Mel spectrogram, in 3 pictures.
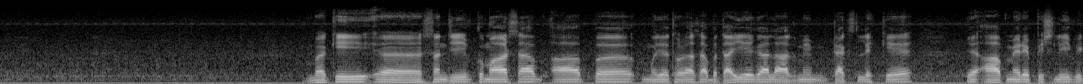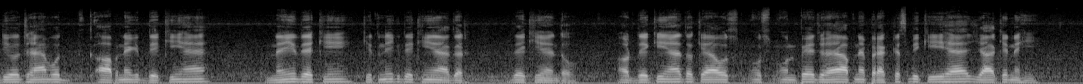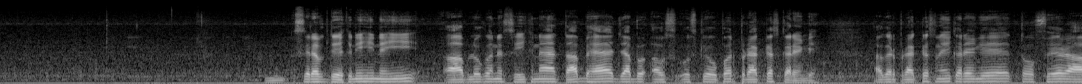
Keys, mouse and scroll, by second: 0.2 space, 0.4-4.2 drag, 4.2 space, 4.7 space, 5.6-11.4 drag, 11.4-12.7 drag, 12.7-15.3 drag, 15.3 ctrl+z, 15.7-19.3 drag, 19.3 space, 19.6-24.2 alt+drag, 24.2 click, 24.5 b, 26.1-30.3 drag, 30.3 ctrl+z, 32.2-32.4 drag.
